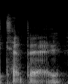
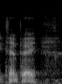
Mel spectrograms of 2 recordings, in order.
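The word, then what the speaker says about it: tempeh: I've always got temp Tempe this is spelled Tempe should be Tempe not like the city Tempe but I've also always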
